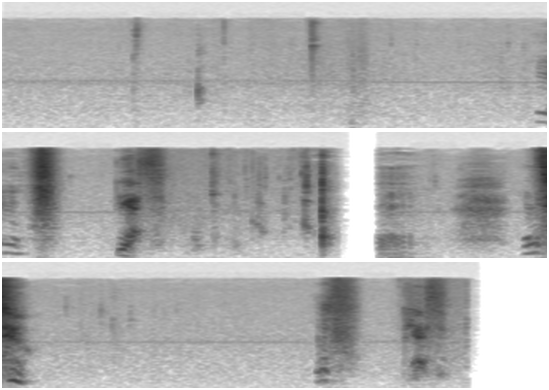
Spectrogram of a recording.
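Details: Several short, hissing bursts of air in two groups against quiet room noise, consistent with repeated sneezes.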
